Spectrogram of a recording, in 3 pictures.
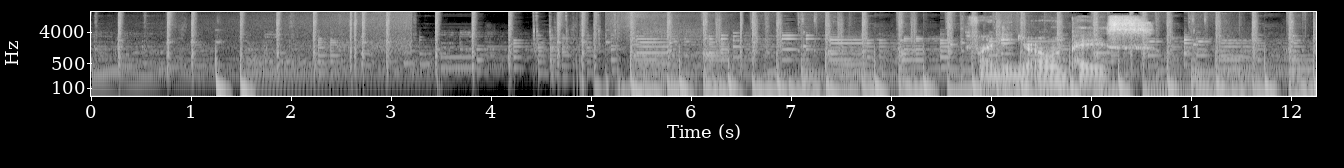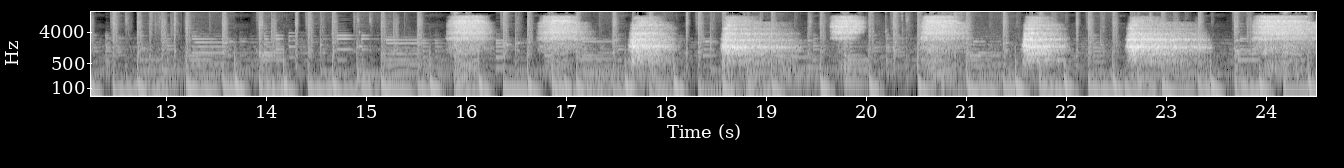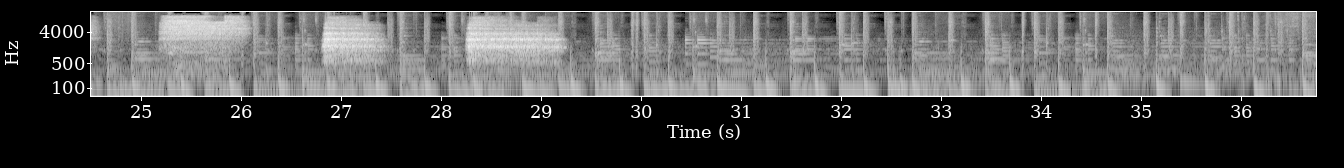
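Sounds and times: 
soft sustained music: 0.0s - 4.6s, 5.3s - 36.7s
speech: 8.9s - 10.6s
breathwork with rapid sharp inhales and exhales in pairs: 15.8s - 26.1s, 26.8s - 27.5s, 28.2s - 29.3s.

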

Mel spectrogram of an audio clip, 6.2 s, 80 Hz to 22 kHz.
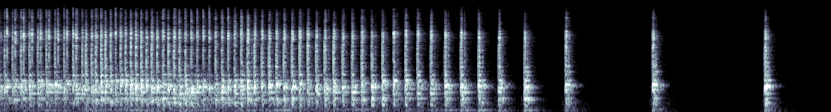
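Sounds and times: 
game show prize wheel spinning and clicking: 0.0s - 4.0s.

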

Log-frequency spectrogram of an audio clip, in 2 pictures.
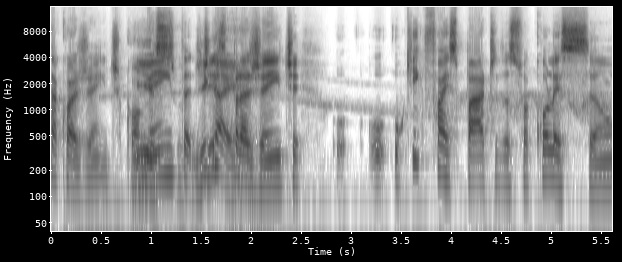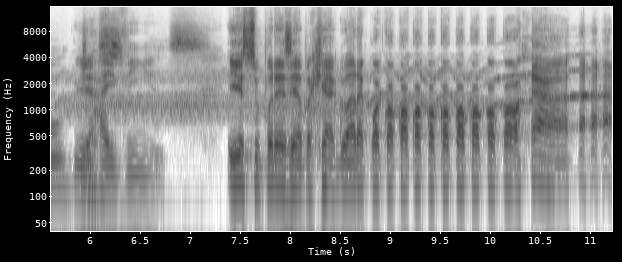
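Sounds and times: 
ambulance siren passing in a street: 0.0s - 11.2s
speech: 0.0s - 11.2s
laughter: 8.4s - 11.2s.

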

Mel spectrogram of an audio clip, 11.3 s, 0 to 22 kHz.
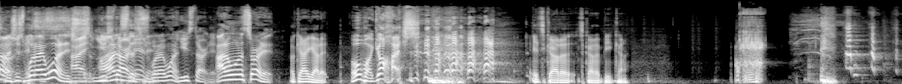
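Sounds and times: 
speech: 0.0s - 8.0s, 9.2s - 9.6s
laughter: 4.8s - 6.5s, 9.9s - 11.2s
wet fart noise: 9.1s - 9.7s.

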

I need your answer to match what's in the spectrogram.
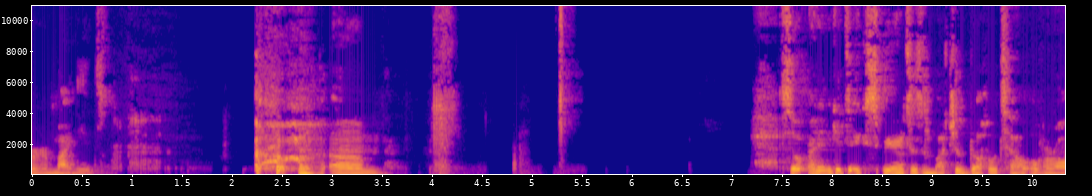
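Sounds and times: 
speech: 0.2s - 1.2s, 2.2s - 4.2s, 7.5s - 10.3s
raspy hacking coughing fit: 2.2s - 3.1s.

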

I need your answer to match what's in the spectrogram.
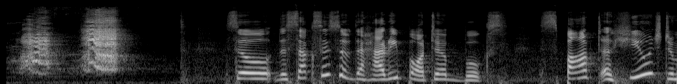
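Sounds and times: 
owl giving harsh raspy screeches: 0.1s - 1.5s
speech: 2.4s - 6.7s.

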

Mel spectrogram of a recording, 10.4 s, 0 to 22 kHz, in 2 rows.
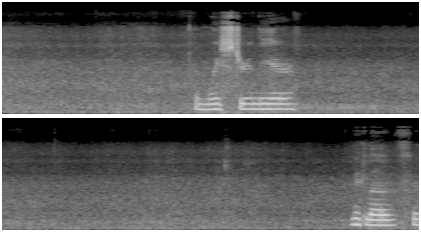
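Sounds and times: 
faint wind over water: 0.0s - 10.4s
surf washing onto shore: 0.0s - 10.4s
speech: 2.4s - 3.8s, 9.6s - 10.4s.

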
